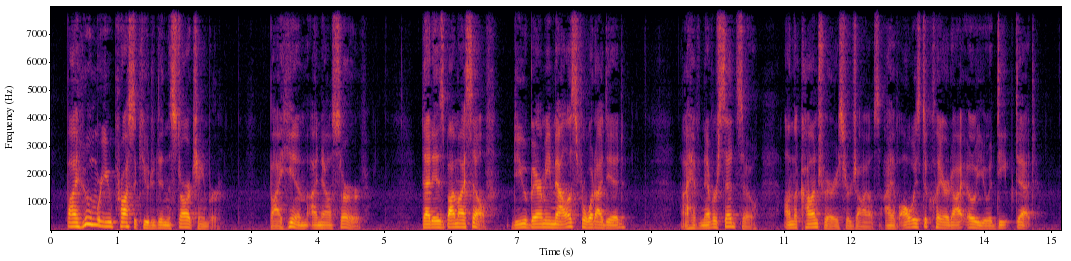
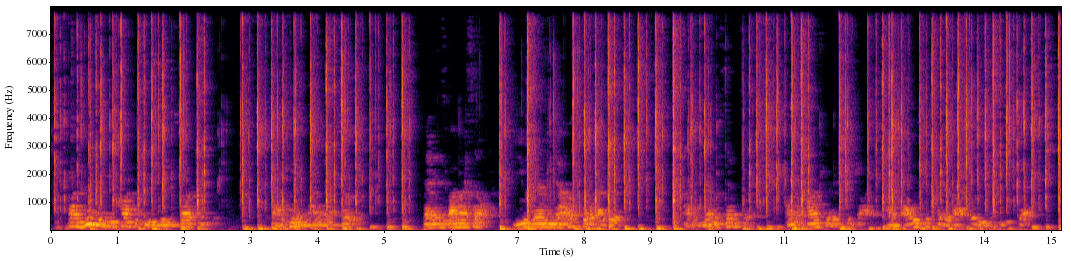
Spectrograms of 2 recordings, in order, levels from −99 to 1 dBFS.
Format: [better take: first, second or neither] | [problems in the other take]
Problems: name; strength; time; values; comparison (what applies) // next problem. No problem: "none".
first | noise reduction (classical method WPE with log-MMSE)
